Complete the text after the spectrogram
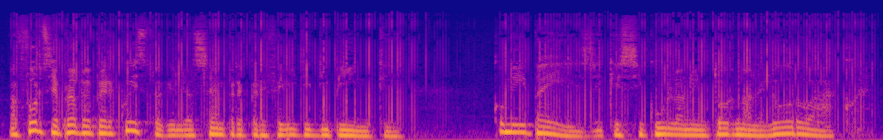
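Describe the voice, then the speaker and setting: A man's voice: medium pitch, mellow, slight background noise. A man with a Roman Italian accent performs a scripted radio monologue in a reflective, wry, conversational storytelling manner, slipping into colloquial asides. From Rome, Italy.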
